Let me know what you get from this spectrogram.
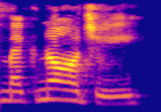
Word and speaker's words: Megnaji: is Megnaji, not easy, a silent H there, and your teacher calls you stupid, you know, you believe it for a very long time.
